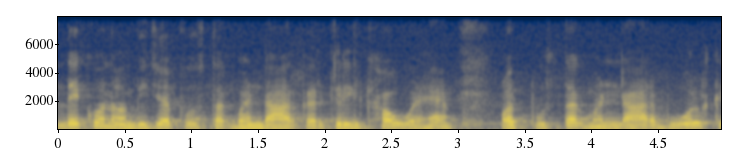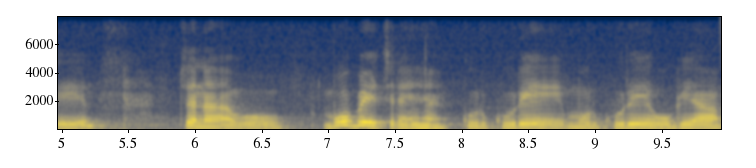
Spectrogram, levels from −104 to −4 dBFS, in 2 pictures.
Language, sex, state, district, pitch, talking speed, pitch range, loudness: Hindi, female, Chhattisgarh, Jashpur, 215 Hz, 145 wpm, 205-230 Hz, -19 LUFS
